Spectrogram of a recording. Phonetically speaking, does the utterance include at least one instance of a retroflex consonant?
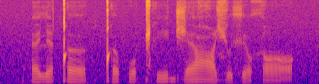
no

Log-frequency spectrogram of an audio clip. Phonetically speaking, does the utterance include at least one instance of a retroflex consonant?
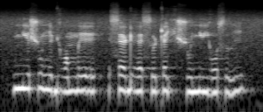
yes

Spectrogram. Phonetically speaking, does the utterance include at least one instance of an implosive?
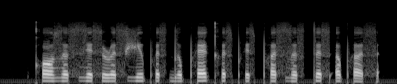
no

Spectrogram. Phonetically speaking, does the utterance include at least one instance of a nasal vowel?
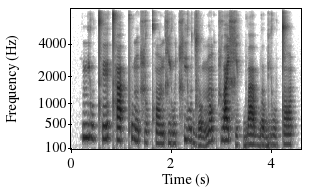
yes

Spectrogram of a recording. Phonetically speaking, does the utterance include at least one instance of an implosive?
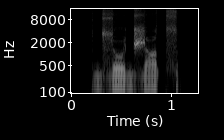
no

